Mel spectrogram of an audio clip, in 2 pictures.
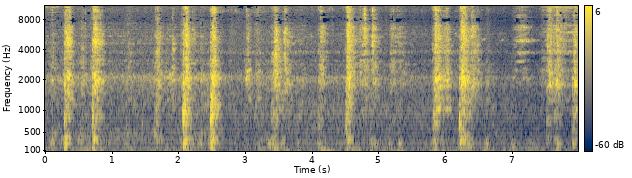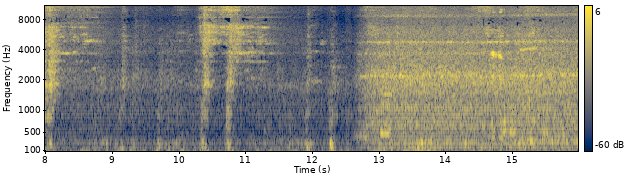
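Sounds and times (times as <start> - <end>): train wheels clanking over rail joints: 0.0 - 12.6.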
